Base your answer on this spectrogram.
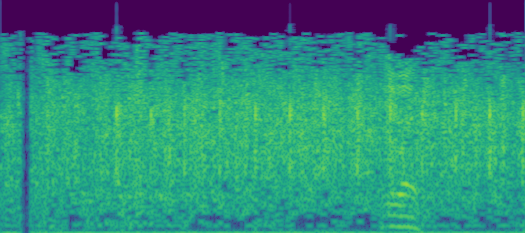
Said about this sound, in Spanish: Está lleno de hijos acá que aplauden. Sí. Está lleno de hijos.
